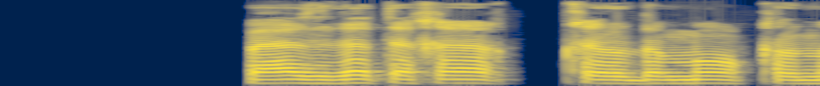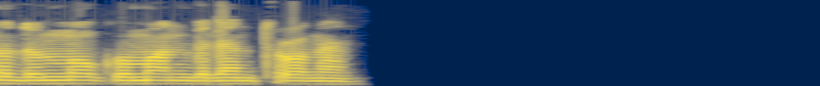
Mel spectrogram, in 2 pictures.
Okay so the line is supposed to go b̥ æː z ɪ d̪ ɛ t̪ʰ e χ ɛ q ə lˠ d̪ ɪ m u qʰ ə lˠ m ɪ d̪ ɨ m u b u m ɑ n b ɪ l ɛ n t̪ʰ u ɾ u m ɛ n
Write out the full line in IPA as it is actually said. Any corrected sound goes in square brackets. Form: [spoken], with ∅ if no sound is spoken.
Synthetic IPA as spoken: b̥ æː z ɪ d̪ ɛ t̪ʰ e χ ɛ [qʰ] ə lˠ d̪ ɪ m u qʰ ə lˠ m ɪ d̪ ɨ m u [ɡ] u m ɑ n b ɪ l ɛ n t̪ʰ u ɾ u m ɛ n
